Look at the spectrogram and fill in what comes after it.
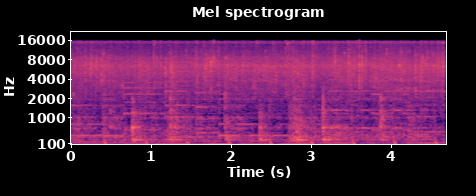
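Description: Guava pieces and green chillies sizzling in hot oil in a nonstick frying pan while being stirred with a wooden spatula.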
